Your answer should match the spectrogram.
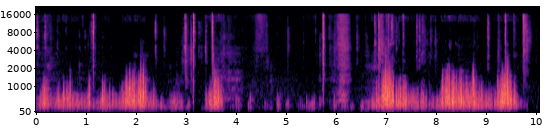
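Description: Climbing hardware clinking and clicking with scuffs on rock as a climber moves, over irregular bursts of rushing noise about a second long each.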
